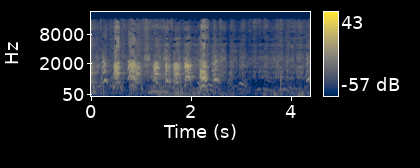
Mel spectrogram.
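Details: Cane Corso puppy giving a run of about eight short, rough barks in quick succession over the first two and a half seconds, then quieter whimpering and faint sounds.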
